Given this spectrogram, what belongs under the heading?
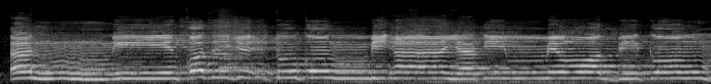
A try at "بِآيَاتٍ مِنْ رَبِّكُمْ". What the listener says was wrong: या को नहीं लंबा करना, सिर्फ आ को लंबा करना है। बिआयतिन मिर रब्बिकुम।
